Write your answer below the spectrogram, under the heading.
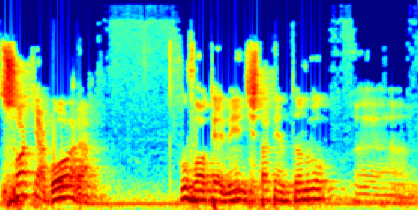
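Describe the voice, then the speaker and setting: Here a man speaks at a medium pitch with lively intonation. Audible room echo surrounds his voice. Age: 70s. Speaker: retired pension fund participant and activist speaker. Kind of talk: conference talk. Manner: halting, many repetitions.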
